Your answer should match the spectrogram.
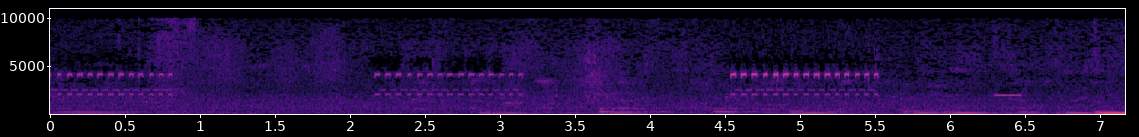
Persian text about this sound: باید تلفنتو جواب بده.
